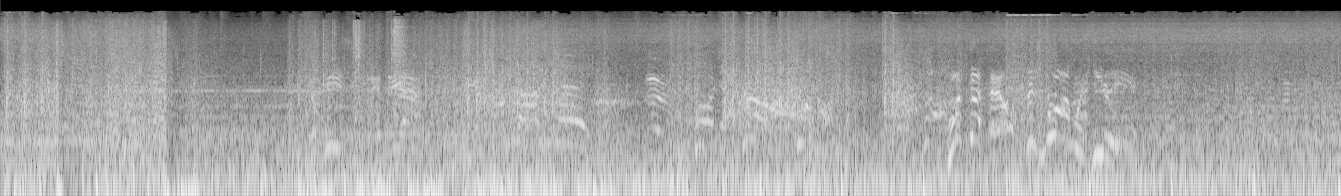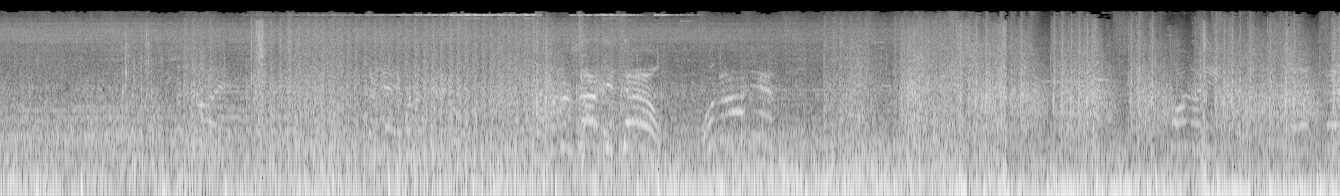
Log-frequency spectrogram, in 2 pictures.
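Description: Rapid gunfire rattles in bursts, close and loud.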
